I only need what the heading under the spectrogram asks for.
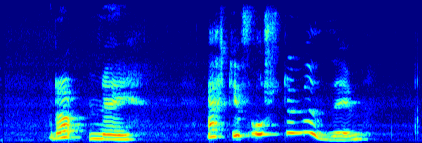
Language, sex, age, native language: Icelandic, male, 13, Icelandic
